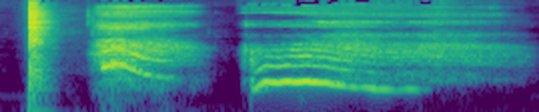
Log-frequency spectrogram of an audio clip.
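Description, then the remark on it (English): A single sharp slap on the face, immediately followed by a breathy gasp and then a long, drawn-out moaning groan that trails off. No talking. “And another slap.”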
